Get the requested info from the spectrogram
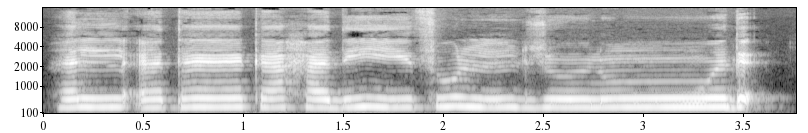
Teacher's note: هل أتاك في ألف صغيرة هنا، دي بمقدار حركتين، مد طبيعي مقدار حركتين.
